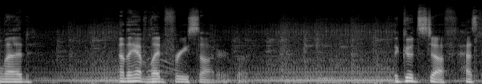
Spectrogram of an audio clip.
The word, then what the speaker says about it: solder: Talking to me about fixing old Japanese speakers and trying to solder them. No clue what he's talking about. So here's an annoying thing about electronics. Solder, it's pronounced that way. It's spelled solder. I don't know why.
